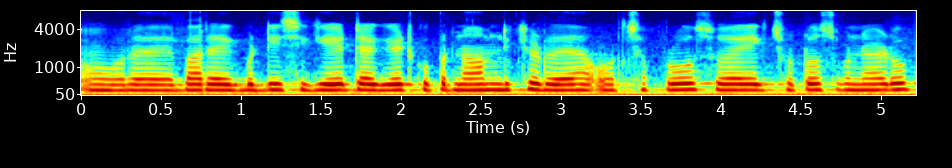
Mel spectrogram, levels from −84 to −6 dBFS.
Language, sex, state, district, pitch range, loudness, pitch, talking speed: Marwari, female, Rajasthan, Nagaur, 200-210 Hz, -13 LUFS, 200 Hz, 265 wpm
